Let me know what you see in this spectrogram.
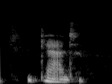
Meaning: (interjection) An exclamation roughly equivalent to by God, goodness gracious, for goodness' sake; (verb) To move from one location to another in an apparently random and frivolous manner
- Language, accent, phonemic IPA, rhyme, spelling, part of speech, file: English, Southern England, /ɡæd/, -æd, gad, interjection / verb / noun, LL-Q1860 (eng)-gad.wav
